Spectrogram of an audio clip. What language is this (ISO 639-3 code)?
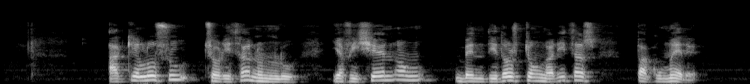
ast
